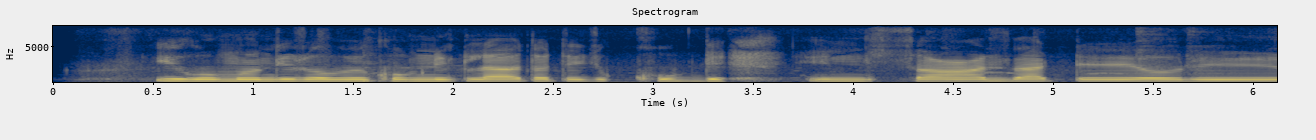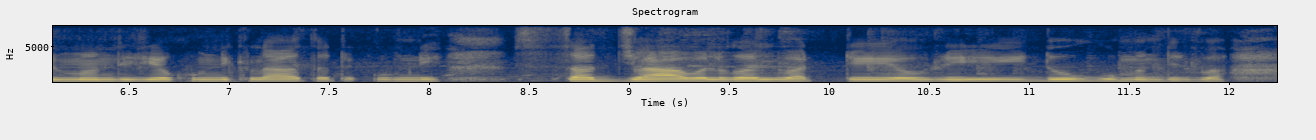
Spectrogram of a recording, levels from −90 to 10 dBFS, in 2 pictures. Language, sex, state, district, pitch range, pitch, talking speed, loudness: Hindi, female, Uttar Pradesh, Gorakhpur, 210-220 Hz, 215 Hz, 130 wpm, -17 LUFS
